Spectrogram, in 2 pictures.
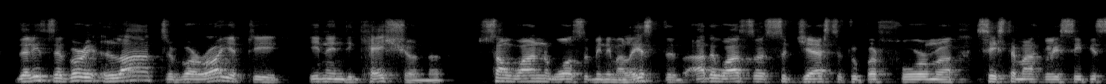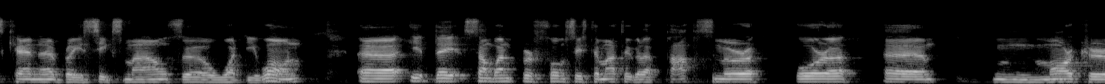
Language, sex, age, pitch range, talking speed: English, male, 50-69, 120-155 Hz, 115 wpm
